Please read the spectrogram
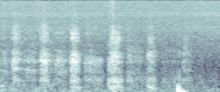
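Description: Border Collie panting in quick, faint breathy pants, with one low thump near the end.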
